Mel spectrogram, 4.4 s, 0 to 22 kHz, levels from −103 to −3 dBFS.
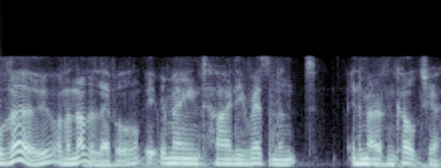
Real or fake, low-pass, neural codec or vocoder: real; 5.4 kHz; none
